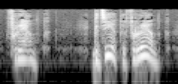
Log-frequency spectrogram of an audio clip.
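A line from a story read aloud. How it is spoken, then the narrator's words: Loud whispered call. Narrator (Russian): позвала она громким шепотом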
